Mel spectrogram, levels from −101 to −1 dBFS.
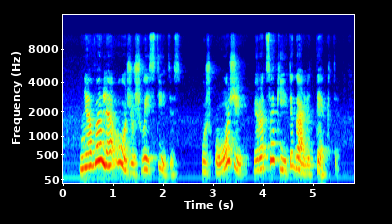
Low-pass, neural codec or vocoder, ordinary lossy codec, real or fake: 10.8 kHz; none; MP3, 96 kbps; real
